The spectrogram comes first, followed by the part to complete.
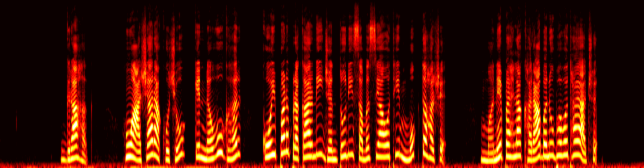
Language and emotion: Gujarati, fearful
